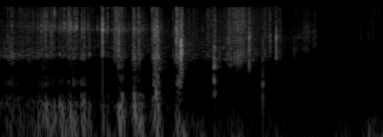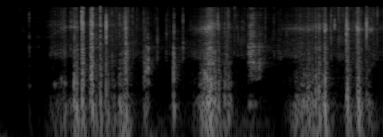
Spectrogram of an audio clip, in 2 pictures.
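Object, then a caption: Bar of soap. A metal blade scrapes and carves strips off a solid green bar of dry soap held in the hand. Bright, crisp crunching and tearing scrapes come in quick bursts, with a short near-silent pause midway before the carving resumes.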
